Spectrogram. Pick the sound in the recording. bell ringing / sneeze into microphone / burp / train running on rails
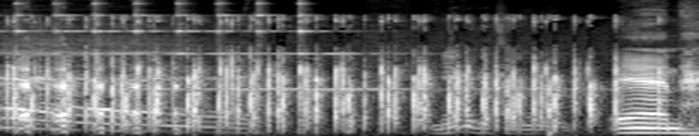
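bell ringing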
